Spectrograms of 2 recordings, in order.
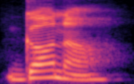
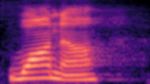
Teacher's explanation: The word going to is almost always reduced to gonna, want to becomes wanna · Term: reductions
